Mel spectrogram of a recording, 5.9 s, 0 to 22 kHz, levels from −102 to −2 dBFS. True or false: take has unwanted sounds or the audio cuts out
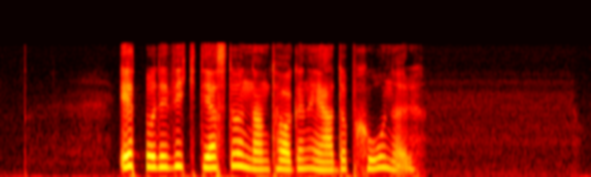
false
